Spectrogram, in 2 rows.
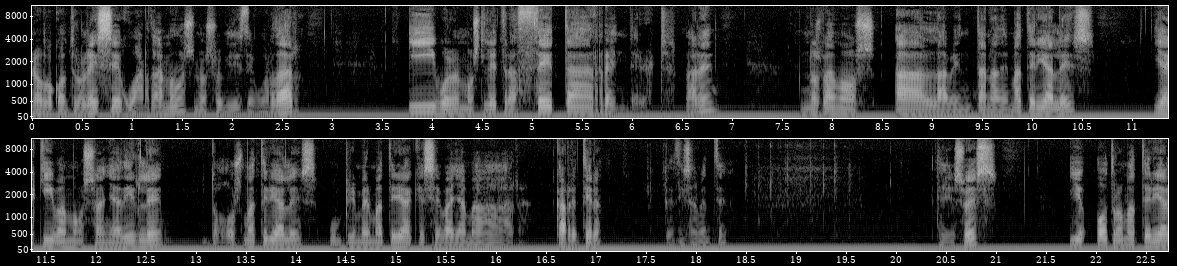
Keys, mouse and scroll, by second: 0.5 ctrl+s, 4.6 z, 9.5 click, 13.8 click, 14.7 click, 15.7 click, 17.7 BackSpace, 17.9 BackSpace, 19.0 r, 22.2 click.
